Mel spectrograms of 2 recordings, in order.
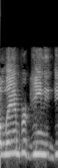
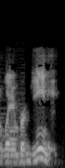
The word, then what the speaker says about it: Lamborghini: Now, DuckDuckGo tells me, here are four tips that should help you perfect your pronunciation of Lamborghini. Break down the sounds. Lamb. Ba, gee, and G-H-E-E, knee, N-E-E.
